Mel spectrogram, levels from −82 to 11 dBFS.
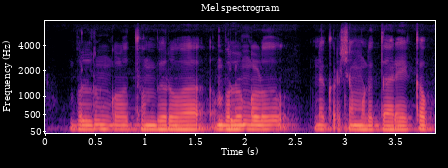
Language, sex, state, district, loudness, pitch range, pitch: Kannada, male, Karnataka, Koppal, -17 LUFS, 110-115 Hz, 110 Hz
